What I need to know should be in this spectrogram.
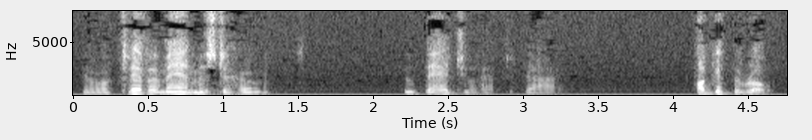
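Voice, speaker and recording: A man's voice: mid-range voice, lively intonation, normal speed, darkish tone, husky, muffled recording. An actor playing a cold, ruthless henchman in an old radio drama, smug and threatening. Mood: cool menace. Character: cold, ruthless male henchman, coolly mocking. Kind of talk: 1940s radio drama acting.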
